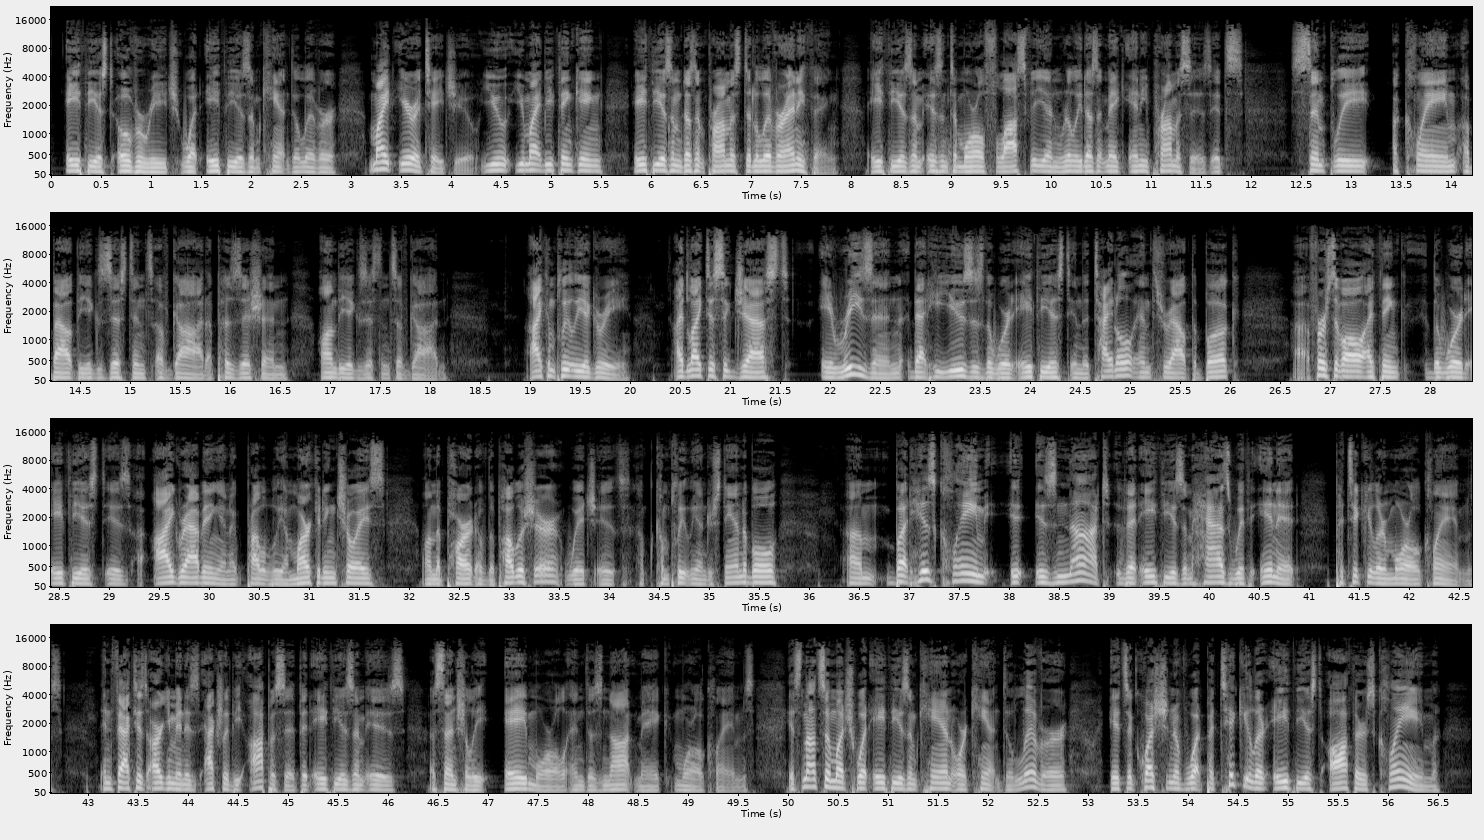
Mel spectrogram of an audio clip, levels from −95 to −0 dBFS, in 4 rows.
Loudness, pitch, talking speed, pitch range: -20 LUFS, 115 Hz, 155 wpm, 105-130 Hz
